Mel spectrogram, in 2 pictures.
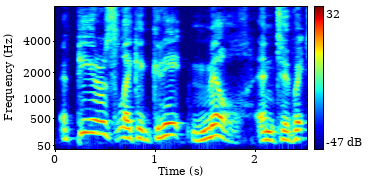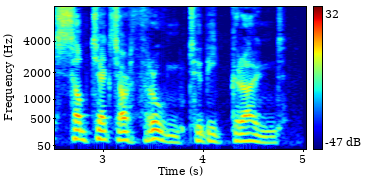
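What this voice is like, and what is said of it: Character voice with distinct accent. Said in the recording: “This is Boswell talking now. He's a companion voice to my Dr. Johnson. You can tell them apart by the accents.”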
